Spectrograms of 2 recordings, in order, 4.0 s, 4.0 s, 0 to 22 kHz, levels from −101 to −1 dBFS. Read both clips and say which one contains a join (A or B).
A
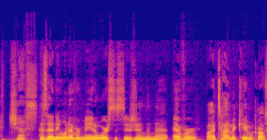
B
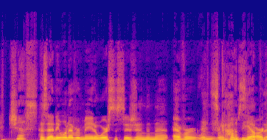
A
